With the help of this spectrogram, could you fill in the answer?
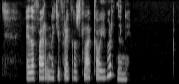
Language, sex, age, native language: Icelandic, female, 30-39, Icelandic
